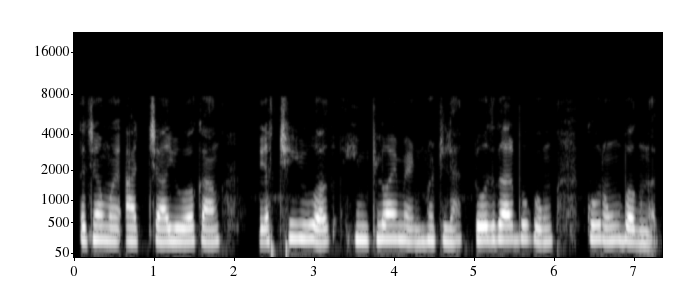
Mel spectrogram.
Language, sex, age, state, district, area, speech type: Goan Konkani, female, 18-30, Goa, Pernem, rural, spontaneous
